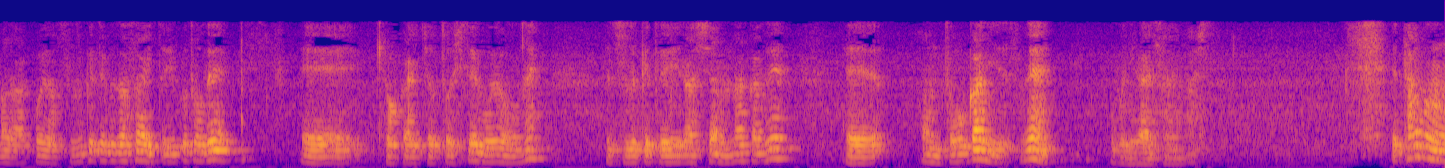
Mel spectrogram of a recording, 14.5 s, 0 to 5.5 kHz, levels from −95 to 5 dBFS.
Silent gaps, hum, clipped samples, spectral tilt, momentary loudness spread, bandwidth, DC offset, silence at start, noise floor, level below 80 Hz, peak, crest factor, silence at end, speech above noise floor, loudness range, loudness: none; none; under 0.1%; -10 dB/octave; 21 LU; 4 kHz; under 0.1%; 0 s; -43 dBFS; -66 dBFS; -2 dBFS; 22 dB; 0 s; 21 dB; 5 LU; -23 LUFS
